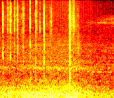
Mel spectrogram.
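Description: Laptop keys being tapped: a string of light, irregular clicks, with one sharper click about a second and a half in.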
